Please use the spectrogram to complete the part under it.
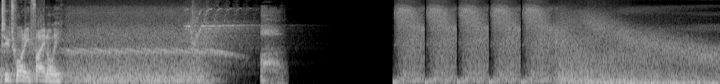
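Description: A video game's magical blast roars and rings with shimmering tones.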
